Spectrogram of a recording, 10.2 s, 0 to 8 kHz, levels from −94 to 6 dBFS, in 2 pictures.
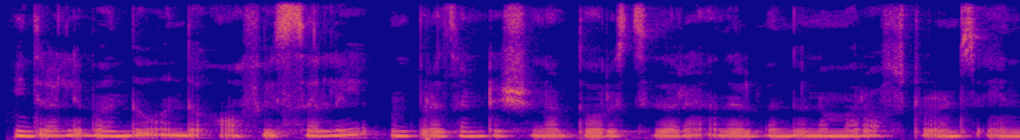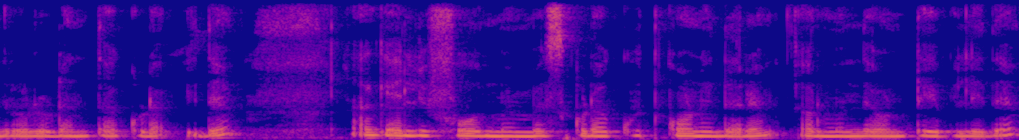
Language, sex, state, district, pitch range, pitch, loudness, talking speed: Kannada, female, Karnataka, Shimoga, 245-270 Hz, 255 Hz, -35 LUFS, 170 wpm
